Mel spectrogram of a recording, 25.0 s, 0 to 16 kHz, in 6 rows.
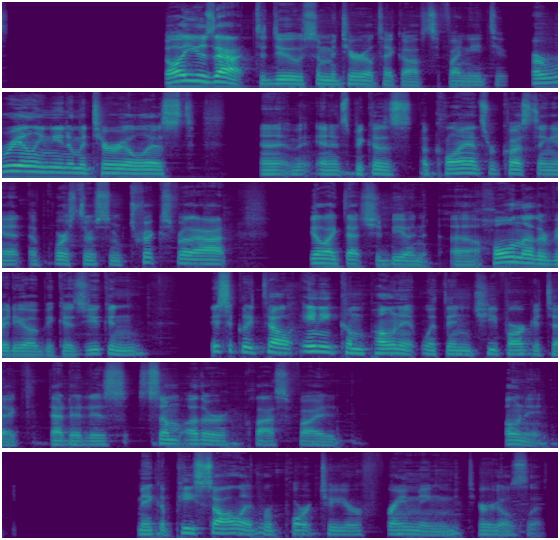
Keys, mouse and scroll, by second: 0.1 click.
